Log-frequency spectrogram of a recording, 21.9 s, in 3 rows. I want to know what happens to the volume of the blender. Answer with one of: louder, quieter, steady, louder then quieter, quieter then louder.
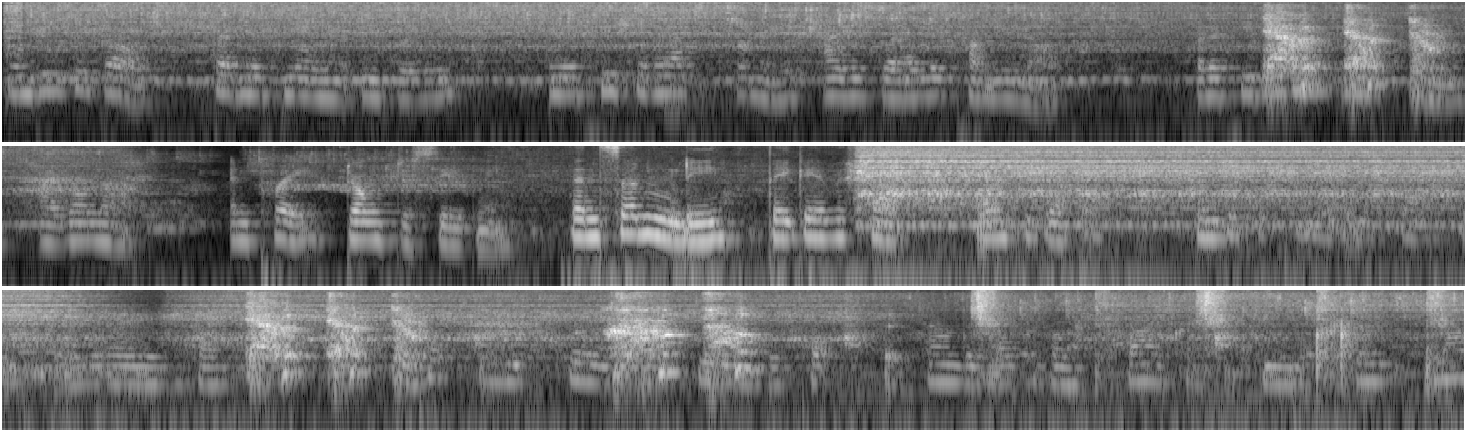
quieter.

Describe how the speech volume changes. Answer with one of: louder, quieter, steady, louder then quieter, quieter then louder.
louder then quieter.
